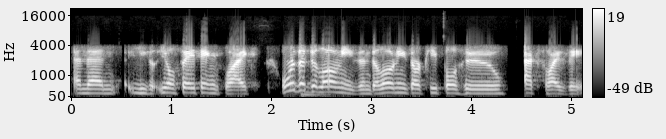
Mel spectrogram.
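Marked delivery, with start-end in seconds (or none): none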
